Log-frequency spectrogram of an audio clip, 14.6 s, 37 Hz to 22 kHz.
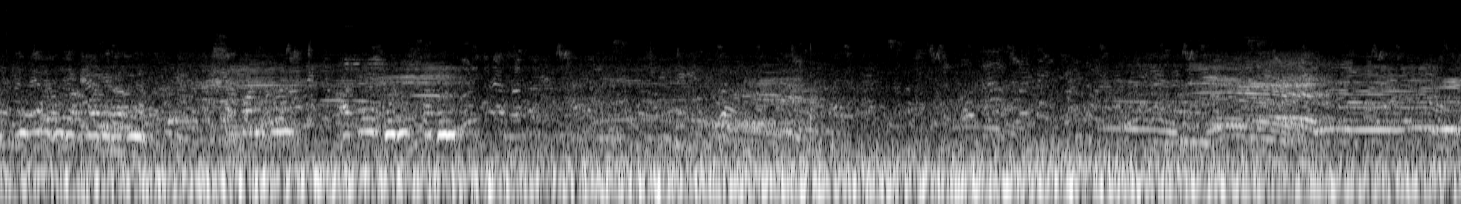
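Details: Sahiwal bull at a cattle market, bought by a farmer from Narayanganj, Bangladesh, on 15 May 2025; deep, drawn-out lowing runs through the clip beneath constant crowd chatter and bargaining voices.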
